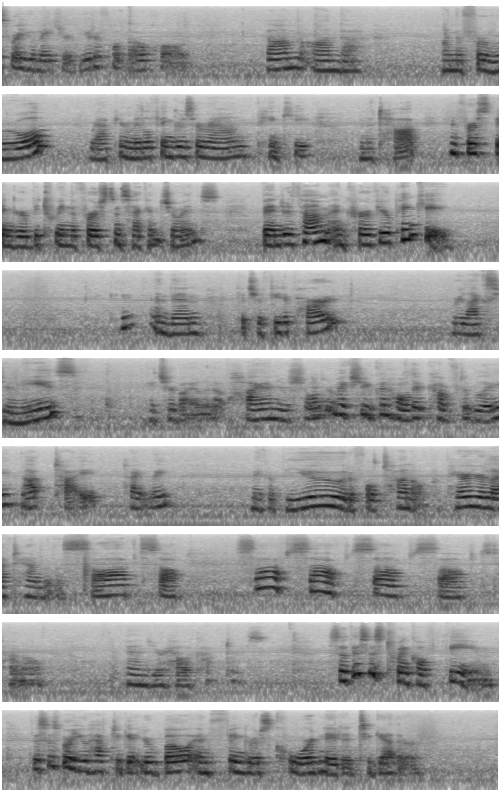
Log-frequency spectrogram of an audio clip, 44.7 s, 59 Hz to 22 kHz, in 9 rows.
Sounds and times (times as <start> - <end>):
Speech: 0.0 - 1.9, 2.6 - 3.7, 4.4 - 14.5, 16.0 - 18.4, 19.4 - 20.7, 21.3 - 26.6, 27.3 - 35.3, 36.0 - 37.5, 38.1 - 44.1.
